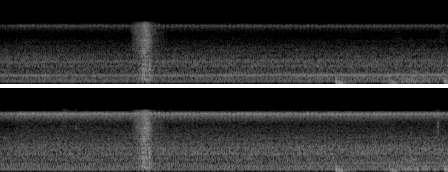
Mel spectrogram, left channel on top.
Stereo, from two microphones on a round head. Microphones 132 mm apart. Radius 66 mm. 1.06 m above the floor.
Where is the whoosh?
Centre (ahead or behind).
